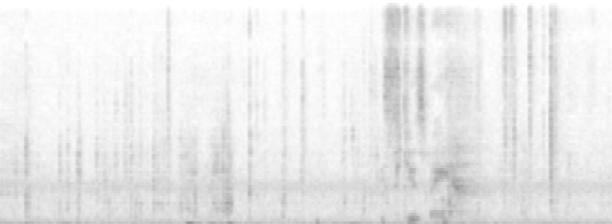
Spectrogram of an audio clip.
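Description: Plastic crinkles in a young woman's hands.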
